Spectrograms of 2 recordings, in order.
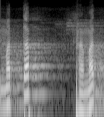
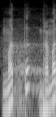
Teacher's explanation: उसमें एक्स्ट्रा एक स्वर का उच्चारण किया जाता है मत भ्रम ऐसा सुनाई देगा कि हम भ को एक्स्ट्रा उच्चारण कर रहे हैं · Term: संयुक्त अक्षर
